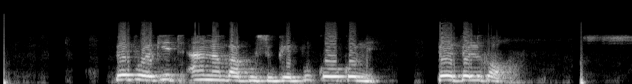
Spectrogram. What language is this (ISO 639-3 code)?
yav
